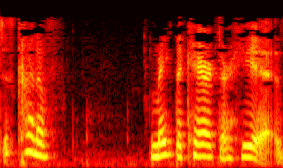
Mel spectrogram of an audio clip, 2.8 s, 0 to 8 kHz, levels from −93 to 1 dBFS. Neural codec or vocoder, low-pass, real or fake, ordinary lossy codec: none; 7.2 kHz; real; MP3, 24 kbps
